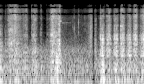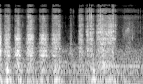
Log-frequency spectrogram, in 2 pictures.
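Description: Quick rasping strokes of rope and blade working at a rope lashing on a rough bark-covered pole, many strokes a second with short pauses, easing off near the end.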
